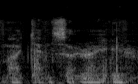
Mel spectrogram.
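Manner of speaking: hushed whisper so others sleep. Real, not acted. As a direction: whisper softly, campers asleep nearby. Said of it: "I'm whispering 'cause a lot of people are sleeping".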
